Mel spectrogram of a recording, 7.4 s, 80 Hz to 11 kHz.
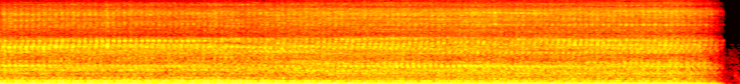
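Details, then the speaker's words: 2000 Ford Explorer XLT 5.0 V8, Meziere WP374 electric water pump before repair: deep steady hum with rhythmic knock about three times a second; broken retainer ring lets idler assembly contact pump body. "and here is with the retainer ring having broken and the actual idler assembly making contact with the pump body"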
